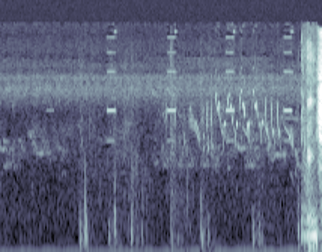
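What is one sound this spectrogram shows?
Footsteps thud softly on stone.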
